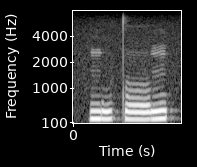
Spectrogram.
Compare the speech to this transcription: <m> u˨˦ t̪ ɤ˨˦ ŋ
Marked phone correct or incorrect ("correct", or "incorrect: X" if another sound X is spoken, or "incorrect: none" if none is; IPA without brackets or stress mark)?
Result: correct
